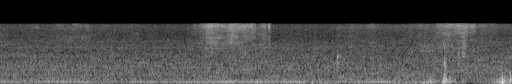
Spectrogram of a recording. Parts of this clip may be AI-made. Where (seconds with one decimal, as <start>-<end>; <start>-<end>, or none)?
1.6-5.1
